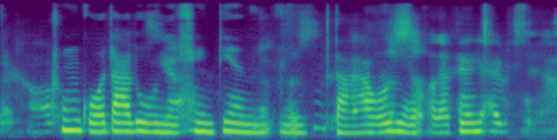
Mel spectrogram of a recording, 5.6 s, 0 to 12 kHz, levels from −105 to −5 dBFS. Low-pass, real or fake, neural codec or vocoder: 10.8 kHz; fake; codec, 24 kHz, 1.2 kbps, DualCodec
